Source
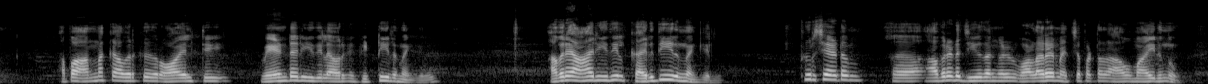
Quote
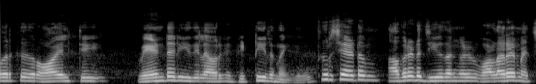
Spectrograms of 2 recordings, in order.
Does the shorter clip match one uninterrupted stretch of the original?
no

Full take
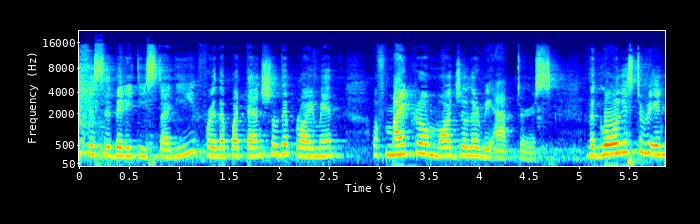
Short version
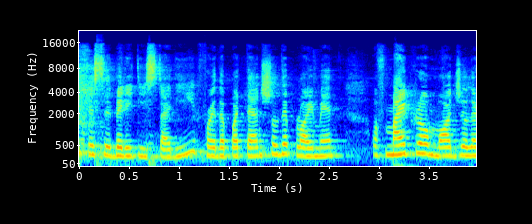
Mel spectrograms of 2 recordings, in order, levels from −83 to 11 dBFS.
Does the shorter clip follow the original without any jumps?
yes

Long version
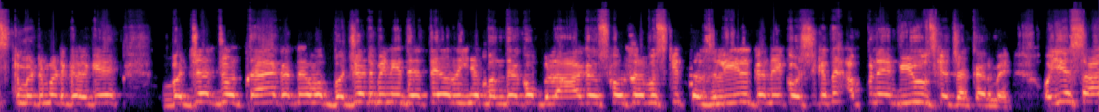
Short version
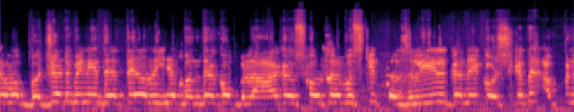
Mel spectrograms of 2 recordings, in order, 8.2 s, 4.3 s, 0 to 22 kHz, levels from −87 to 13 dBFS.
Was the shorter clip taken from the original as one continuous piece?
yes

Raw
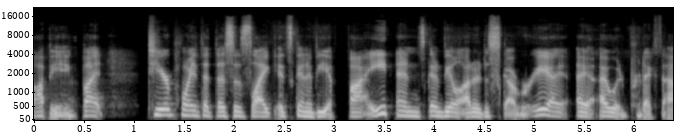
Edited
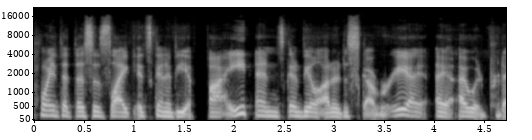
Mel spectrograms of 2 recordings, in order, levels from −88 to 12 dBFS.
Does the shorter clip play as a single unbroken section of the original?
yes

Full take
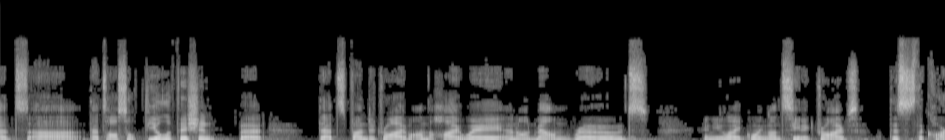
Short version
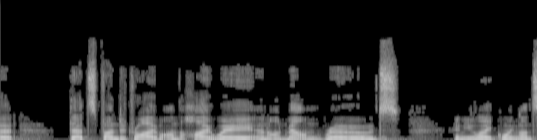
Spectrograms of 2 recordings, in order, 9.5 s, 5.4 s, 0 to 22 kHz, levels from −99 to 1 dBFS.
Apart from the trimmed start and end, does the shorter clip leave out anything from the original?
no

